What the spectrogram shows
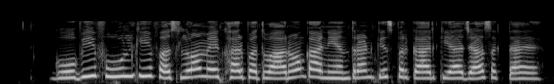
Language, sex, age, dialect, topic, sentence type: Hindi, female, 18-24, Garhwali, agriculture, question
